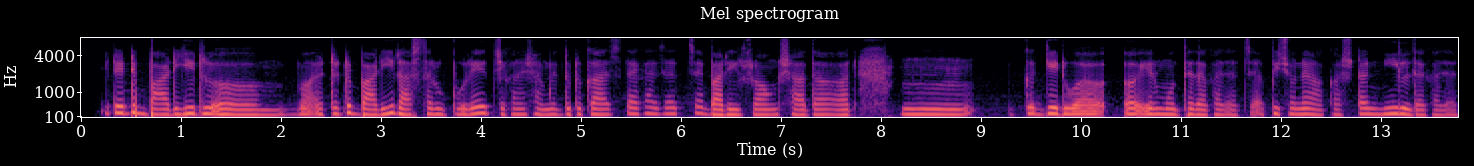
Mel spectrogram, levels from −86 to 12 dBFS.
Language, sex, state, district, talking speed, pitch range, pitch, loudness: Bengali, female, West Bengal, Paschim Medinipur, 140 wpm, 185-215 Hz, 195 Hz, -23 LUFS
